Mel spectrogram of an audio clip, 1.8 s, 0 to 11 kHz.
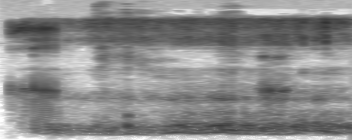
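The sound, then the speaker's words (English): A person imitates the snoring of Murphy, a big dog with sleep apnea, as heard at 2 a.m.: a continuous low, rumbling, throaty snore-grunt that fills the moment, loud. “Did his sleep apnea get better since he lost the weight?”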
